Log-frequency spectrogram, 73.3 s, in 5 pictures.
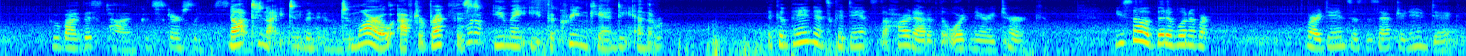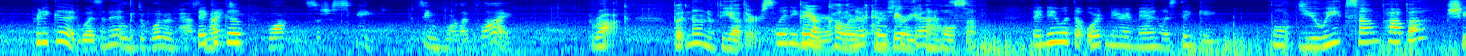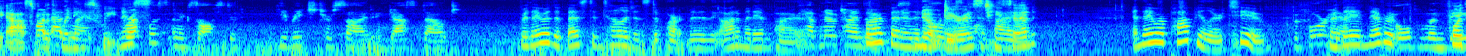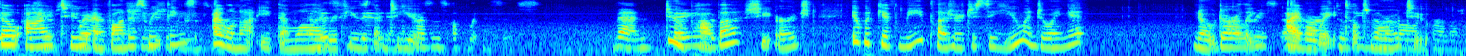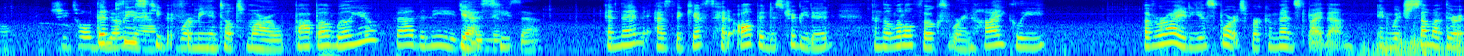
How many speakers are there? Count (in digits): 3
